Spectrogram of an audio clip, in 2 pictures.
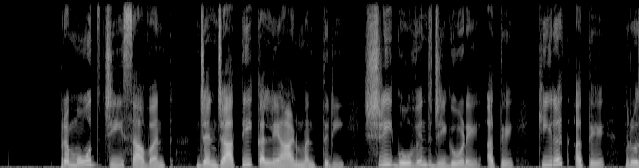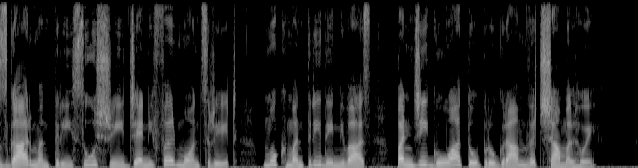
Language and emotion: Punjabi, neutral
